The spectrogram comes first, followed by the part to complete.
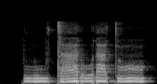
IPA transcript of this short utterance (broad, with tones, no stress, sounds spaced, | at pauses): l u˨ t a˨˦ ɾ o˧ ɾ a˧ t ɔ̃˧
